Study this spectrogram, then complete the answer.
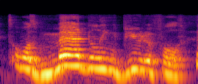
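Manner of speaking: high, loud swell of awe; worked-up, enraptured exclamation; rapturous villain. Acted. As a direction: savor the beauty with mad delight. Villain's monologue in manga retelling.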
